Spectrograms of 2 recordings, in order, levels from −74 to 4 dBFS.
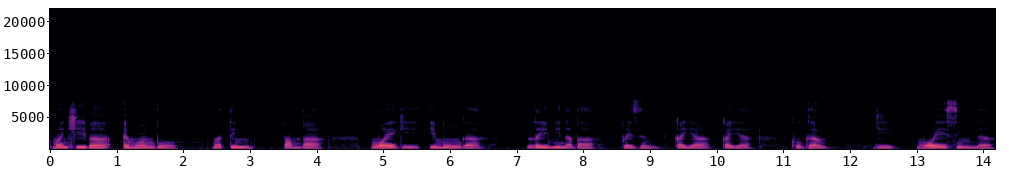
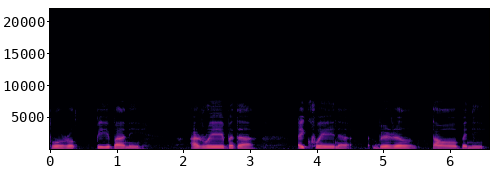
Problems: none marked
